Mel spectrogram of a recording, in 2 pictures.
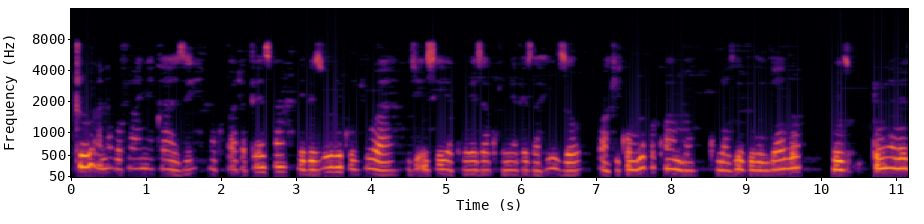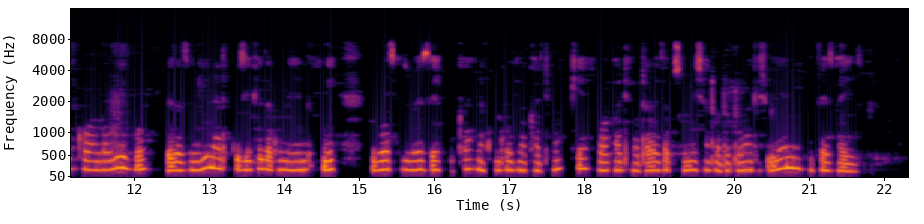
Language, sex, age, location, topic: Swahili, female, 25-35, Wajir, finance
